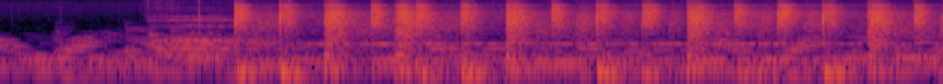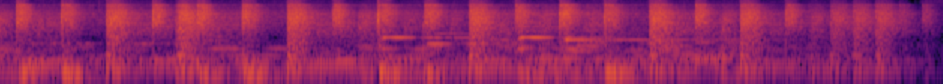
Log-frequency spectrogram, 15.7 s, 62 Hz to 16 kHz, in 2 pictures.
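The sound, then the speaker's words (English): A short tonal intro gives way after a couple of seconds to a steady, loud looped beat of a sample-based track with dense layered instruments and looped, processed vocal samples riding over a repeating groove. “I think just like the first kind of you know, like right at 45 seconds in, when the when the vocals kind of come in and you get that basic beat built up.”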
